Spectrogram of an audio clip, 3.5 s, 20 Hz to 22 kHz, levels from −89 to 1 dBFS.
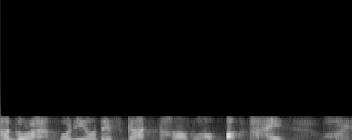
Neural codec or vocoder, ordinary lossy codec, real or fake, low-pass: codec, 16 kHz, 0.3 kbps, FocalCodec; none; fake; 3.6 kHz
